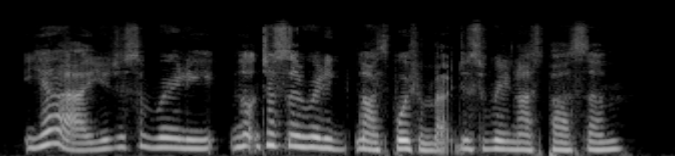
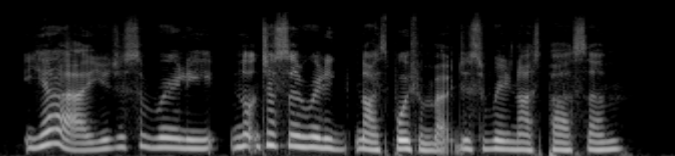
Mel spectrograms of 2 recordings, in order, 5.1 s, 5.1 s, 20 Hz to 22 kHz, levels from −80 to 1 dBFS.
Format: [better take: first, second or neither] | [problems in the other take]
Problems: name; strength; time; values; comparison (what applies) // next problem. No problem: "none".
second | garbled, watery; slightly; nothing above 11.5 kHz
